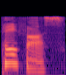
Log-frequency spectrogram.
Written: Paphos

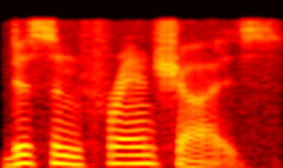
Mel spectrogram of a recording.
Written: disenfranchise

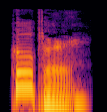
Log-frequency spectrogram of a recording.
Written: hooper

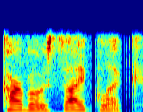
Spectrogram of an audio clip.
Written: carbocyclic

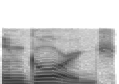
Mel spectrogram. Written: engorge

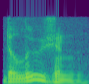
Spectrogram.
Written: delusion

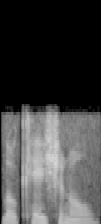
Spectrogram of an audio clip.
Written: locational

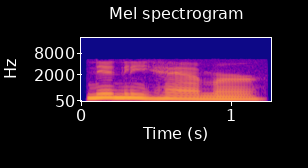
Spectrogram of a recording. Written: ninnyhammer

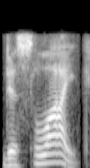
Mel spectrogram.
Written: dislike

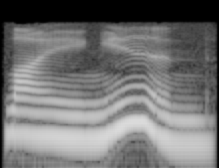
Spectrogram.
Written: lying-in

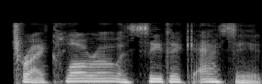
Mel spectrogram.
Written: trichloroacetic acid

